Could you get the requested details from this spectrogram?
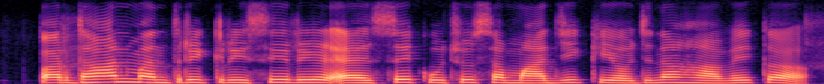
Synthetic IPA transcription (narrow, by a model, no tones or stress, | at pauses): pɾəd̪ʱaːnmə̃nt̪ɾikɾiʃiɾeːɽɛːsekʊt͡ʃʰusɐmaːd͡ʒɪkjoːd͡ʒnaɦaːʋeka̰ː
